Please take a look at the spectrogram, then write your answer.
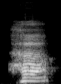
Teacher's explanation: the closest we have is the ha which comes from much deeper it's a glottal sound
